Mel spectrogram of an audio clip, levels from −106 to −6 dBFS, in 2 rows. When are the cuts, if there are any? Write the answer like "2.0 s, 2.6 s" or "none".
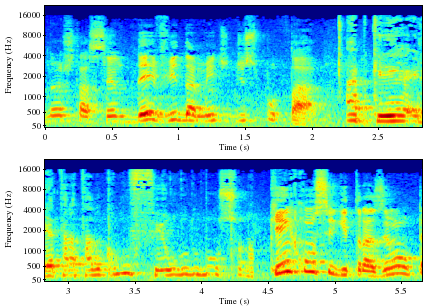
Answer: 2.1 s, 4.4 s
